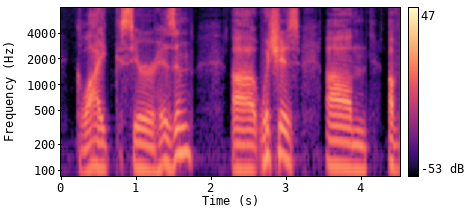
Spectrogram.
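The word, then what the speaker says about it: glycyrrhizin: but licorice contains a substance that I can't pronounce. G L Y C Y R R H I Z I N glycerhisen uh which is um of the glabra species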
